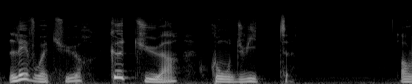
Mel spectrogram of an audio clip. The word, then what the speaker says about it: conduite: and then the feminine, conduite. Okay, so here you can listen to this t, t, okay?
